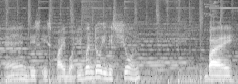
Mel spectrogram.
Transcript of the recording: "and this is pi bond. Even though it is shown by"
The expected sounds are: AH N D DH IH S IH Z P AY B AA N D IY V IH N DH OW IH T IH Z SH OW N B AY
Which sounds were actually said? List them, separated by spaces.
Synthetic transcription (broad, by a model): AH N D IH S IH S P AY B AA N IY V IH N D OW IH T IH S SH OW N B AY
